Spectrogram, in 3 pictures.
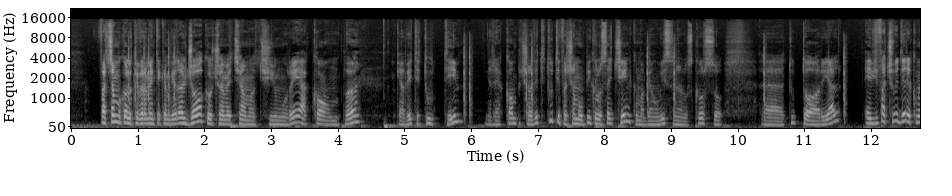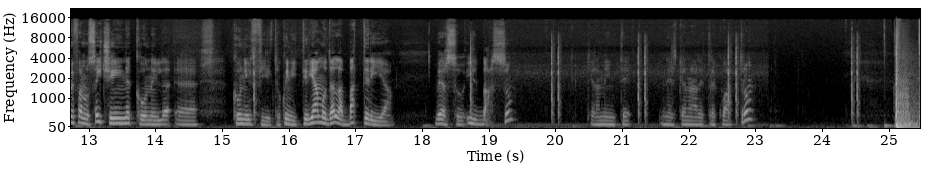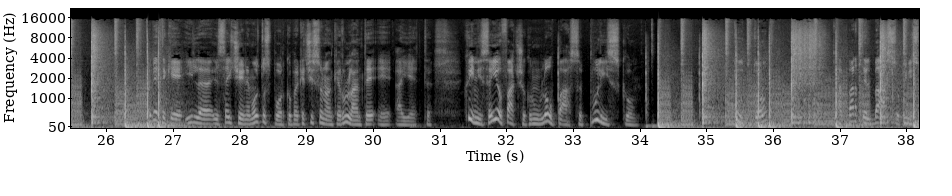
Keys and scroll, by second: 2.1-5.3 typing, 6.7 c.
